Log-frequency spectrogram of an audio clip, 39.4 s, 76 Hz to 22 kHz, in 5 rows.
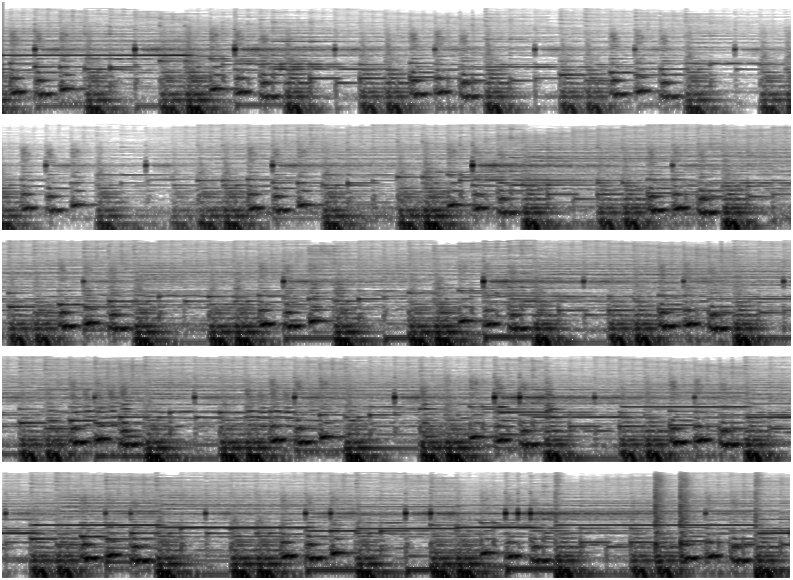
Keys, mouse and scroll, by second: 1.5-4.6 drag, 8.8-11.8 drag, 15.4 click, 18.0 click, 21.3-22.7 drag, 25.3-28.4 drag, 30.8-33.8 drag, 37.8-39.4 drag.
